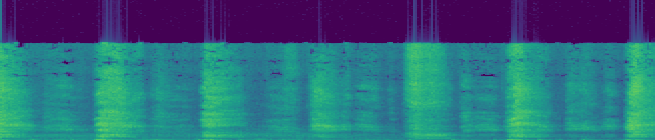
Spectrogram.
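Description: A man breathing hard from exertion during a bodyweight workout, a short voiced gasping outbreath about once a second, each with a brief falling pitch.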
